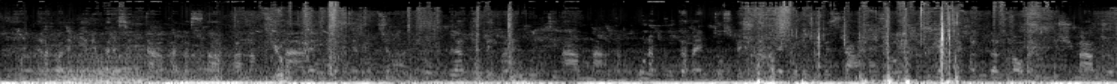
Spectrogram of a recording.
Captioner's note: speaking in foreign language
